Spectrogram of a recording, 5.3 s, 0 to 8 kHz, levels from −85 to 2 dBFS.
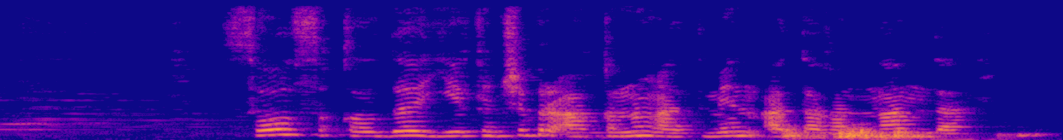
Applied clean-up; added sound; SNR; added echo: classical method WPE with log-MMSE.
